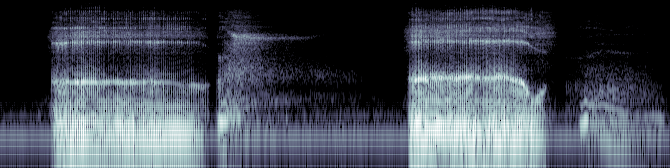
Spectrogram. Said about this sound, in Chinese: 花豹的呼噜声十分响亮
